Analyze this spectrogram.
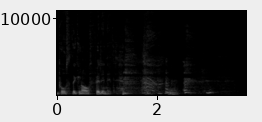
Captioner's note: laughing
